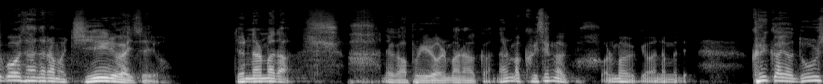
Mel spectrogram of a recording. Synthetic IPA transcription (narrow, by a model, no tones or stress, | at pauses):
ɡos̬ʰansʰaɾamɯɭt͡ɕieiɾɯɡais͈ʌjo̰ | t͡ɕʌnɯnːaɭmadaane̞ɡaːpʰɯɾiɾɯʌɭmanak͈a̰naɭmakɯsʰe̞ŋɡaɡʌ̰ɭmabḛk͈jema̰nːa̰mund̪e | kɯɲik͈ajonoɭɕ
